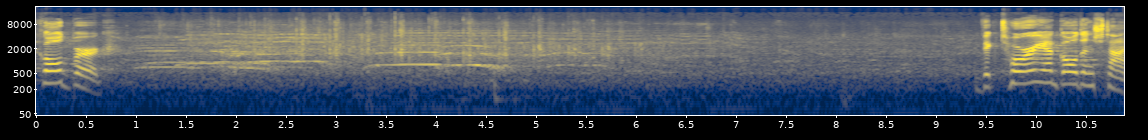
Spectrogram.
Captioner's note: applause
